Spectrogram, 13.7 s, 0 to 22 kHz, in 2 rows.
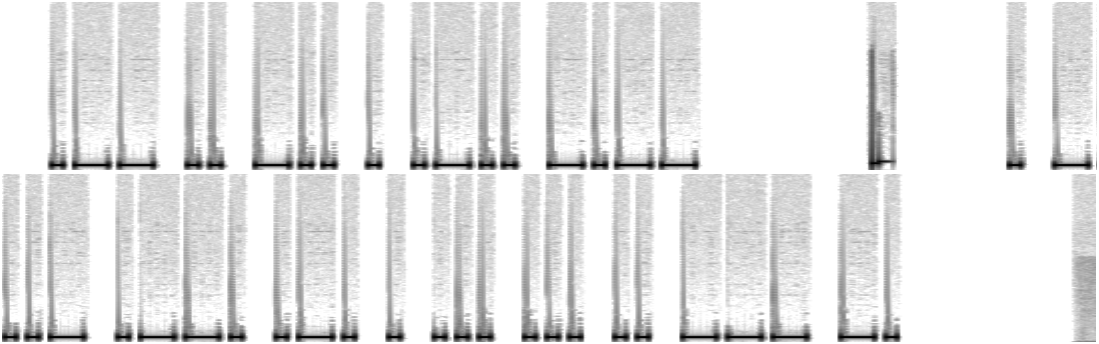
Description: Morse code, heard as a keyed tone, about 17 wpm, 700 Hz. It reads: WIDELY EXPRESSION
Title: Sentences from Top 1200 Words - New Word Drill - 17wpm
